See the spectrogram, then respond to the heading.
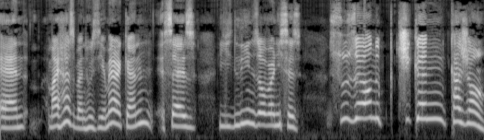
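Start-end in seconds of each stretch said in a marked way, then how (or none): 4.9-7.3 high, slow French pronunciation. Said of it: "say it the French way".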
